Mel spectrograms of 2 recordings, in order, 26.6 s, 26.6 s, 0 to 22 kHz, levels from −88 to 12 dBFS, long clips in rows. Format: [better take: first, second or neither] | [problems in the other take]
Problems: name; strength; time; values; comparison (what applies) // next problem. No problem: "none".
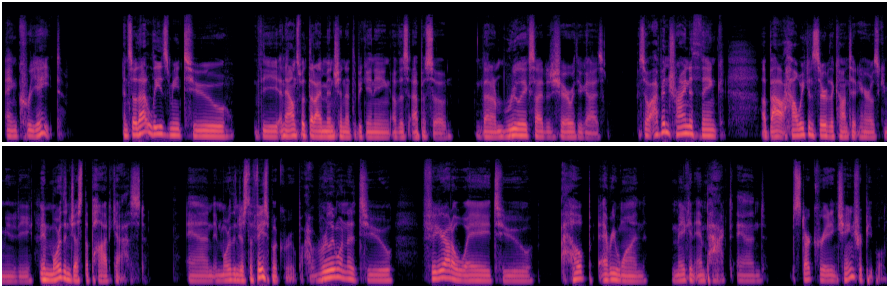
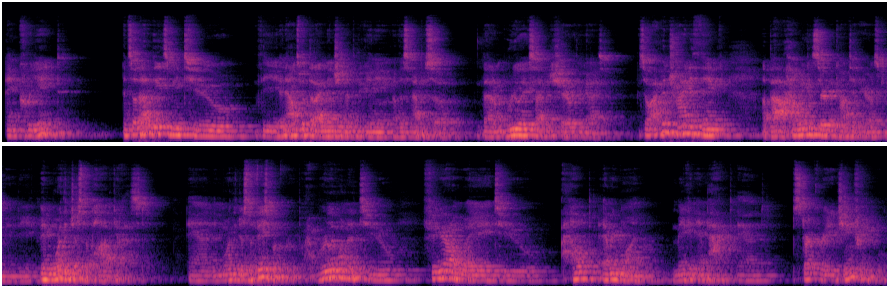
first | off-mic speech; somewhat distant // room echo; noticeable; dies away in 0.9 s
